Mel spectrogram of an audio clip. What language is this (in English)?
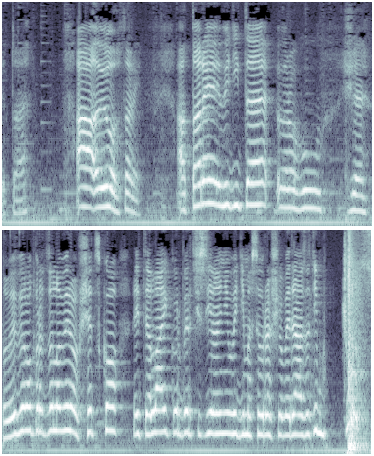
Czech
